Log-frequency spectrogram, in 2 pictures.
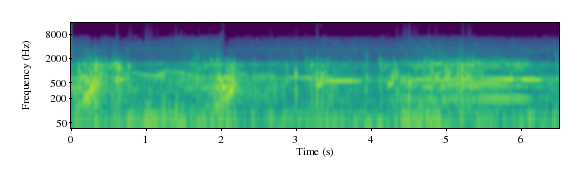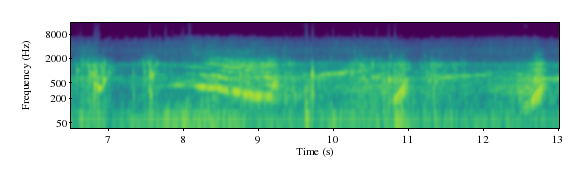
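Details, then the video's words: Singing humpback whale near the coast of Hawaii on a calm day among numerous whales; a varied sequence of rising whoops, steady tonal hums, descending harmonic cries and sharp pulses, over constant low underwater rumble. "Beautiful Humpback Whale Song near Hawaii Coast"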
